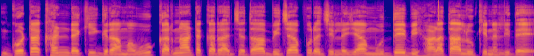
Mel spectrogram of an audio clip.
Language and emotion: Kannada, neutral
